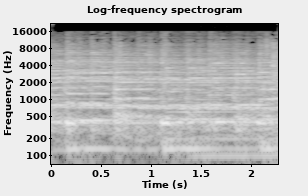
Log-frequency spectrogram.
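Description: Traditional Arabic ensemble music: plucked strings such as oud and qanun with violin, over a steady beat of about two accents a second.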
